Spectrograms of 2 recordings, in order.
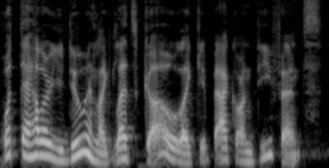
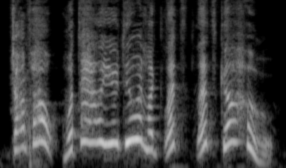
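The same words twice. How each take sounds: First: Toned-down imitation of a coach, slightly high; retold coach call. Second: High, loud mock sideline yell; imitated coach yell. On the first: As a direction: lightly quote a coach urging a player on. Repeats coach's words more mildly. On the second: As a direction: imitate a coach hollering at a player, pitched way up. Retelling coach yelling from bench.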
